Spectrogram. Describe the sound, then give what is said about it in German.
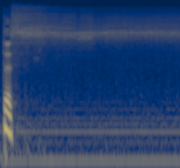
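A person hisses like a snake, a long, steady breathy hiss lasting a few seconds after a brief voiced sound at the start, moderately loud. “Bist du ein Schlange?”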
